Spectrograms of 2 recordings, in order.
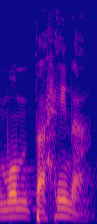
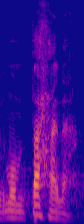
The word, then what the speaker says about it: Mumtahanah: So both pronunciation are correct mumana and mum but the famous one is mumana alashshar the famous one and the most ra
